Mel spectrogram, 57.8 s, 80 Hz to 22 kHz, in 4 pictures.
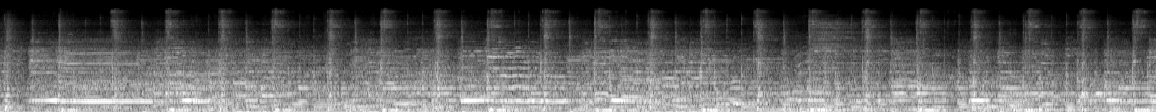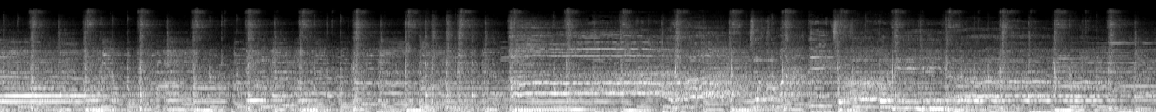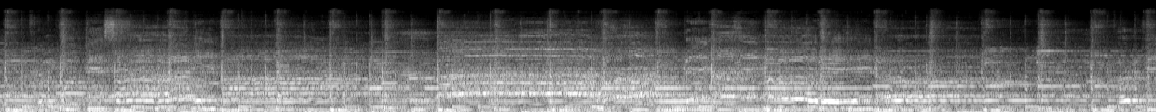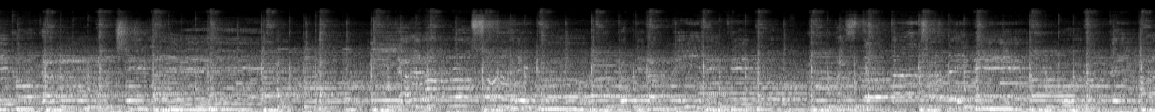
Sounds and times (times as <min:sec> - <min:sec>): Music: 0:00.0 - 0:57.7.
